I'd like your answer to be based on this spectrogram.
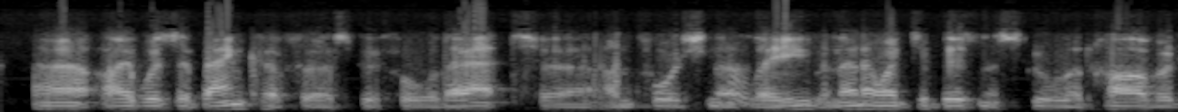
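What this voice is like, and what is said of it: English accent. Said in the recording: “you can probably tell from my accent that I didn't grow up here. I actually grew up in England”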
